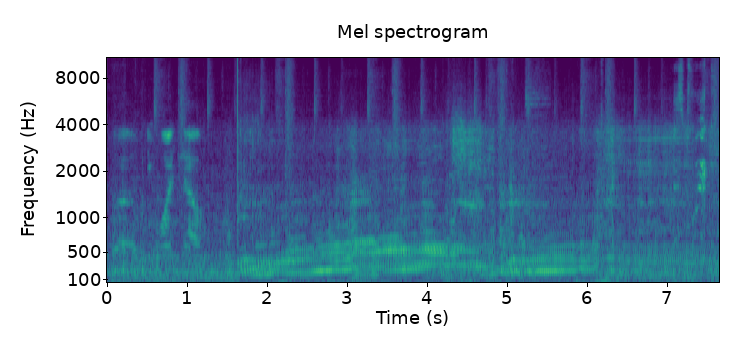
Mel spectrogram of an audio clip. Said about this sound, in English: it's got a really good note to it when you wind it out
